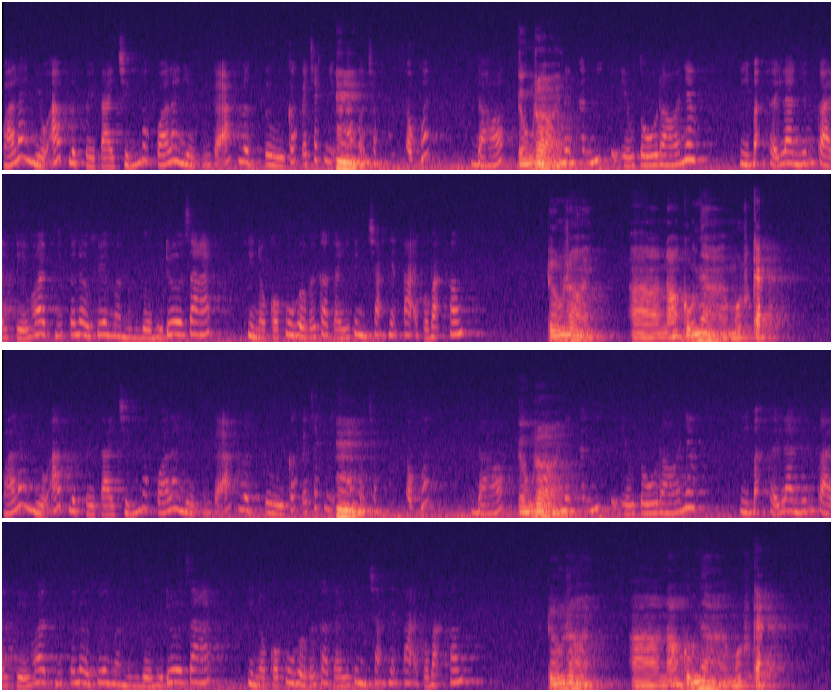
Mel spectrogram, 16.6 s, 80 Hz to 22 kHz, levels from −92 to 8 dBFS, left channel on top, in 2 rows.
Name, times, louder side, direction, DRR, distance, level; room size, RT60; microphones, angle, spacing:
voice 1, 0.0-3.5 4.0-4.3 4.7-5.0 5.3-7.0 7.4-10.4 10.7-12.9, left 2 dB, 40° left, 7 dB, 0.5 m, -27 dB
sound 1, 1.9-12.0, equal, 10° left, 3.0 m, -39 dB
voice 2, 5.2-5.6 13.7-14.2 14.6-15.9, left 1 dB, 85° left, 2 dB, 1.8 m, -18 dB
18.5 x 7.6 x 5.7 m, 0.76 s
head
